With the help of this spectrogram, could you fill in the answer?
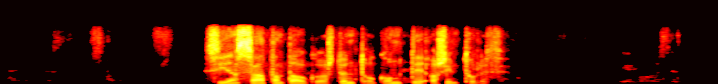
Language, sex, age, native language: Icelandic, male, 40-49, Icelandic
